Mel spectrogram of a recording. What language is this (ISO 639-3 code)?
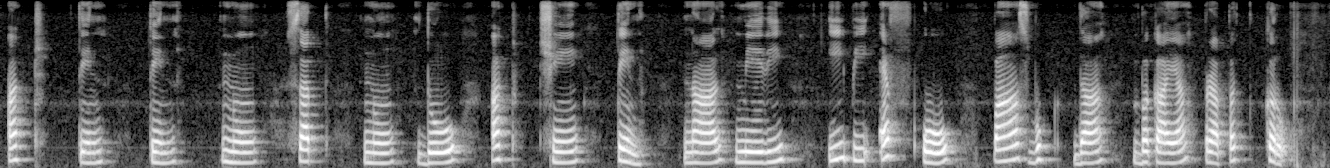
pan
